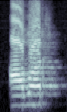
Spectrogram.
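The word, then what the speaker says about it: hour: जब इनके first letter को साइलेंट करते ना, चलो तो यहां से पढ़ोगे आवर, honourable, honourable man, honest, है ना।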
